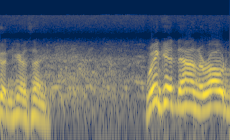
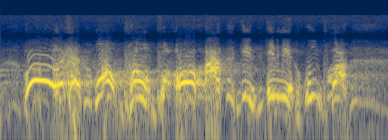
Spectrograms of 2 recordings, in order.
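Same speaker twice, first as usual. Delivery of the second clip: mock frantic hollering of little boys; 12 semitones higher, slower than usual. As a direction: shriek like small boys who got bitten.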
